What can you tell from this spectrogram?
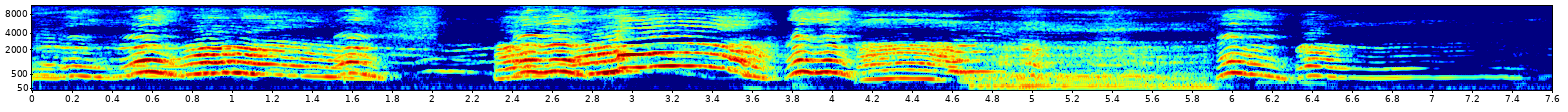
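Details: Two dogs named Coda and Diesel howling together, overlapping drawn-out tonal howls that rise and fall in arcs, with wavering, yipping breaks between phrases and a brief rougher, lower vocal burst in the middle.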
